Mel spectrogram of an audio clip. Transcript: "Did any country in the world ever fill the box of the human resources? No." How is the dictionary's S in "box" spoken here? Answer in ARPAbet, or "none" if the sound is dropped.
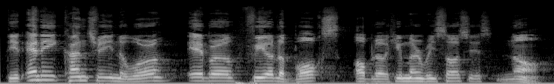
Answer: S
